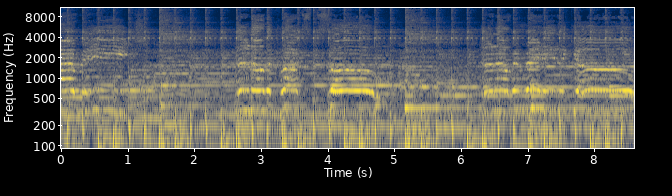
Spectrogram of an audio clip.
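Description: Rock song with a male lead vocal singing held notes over a steady drum beat; the vocal is recorded through a condenser mic and valve preamp.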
